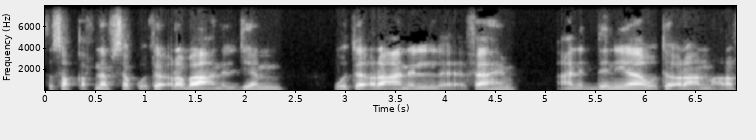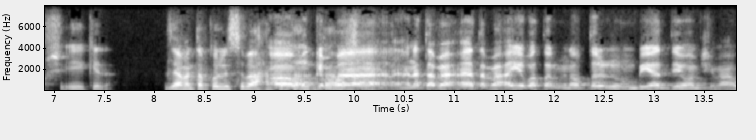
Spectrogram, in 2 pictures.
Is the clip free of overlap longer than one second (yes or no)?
no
